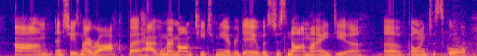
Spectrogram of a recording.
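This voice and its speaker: Delivered at a moderate pace with hardly any pauses, a woman's medium-pitched voice in an American accent stays monotone and flat. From Indiana, US. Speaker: author and HIV awareness speaker. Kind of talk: public talk to an audience.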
